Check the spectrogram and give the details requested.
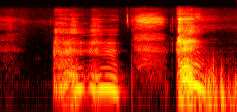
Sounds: Throat clearing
